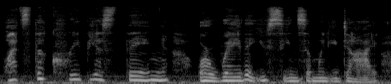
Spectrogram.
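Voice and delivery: eerie whispered question. Acted. Reading a creepy question to viewers in a whisper. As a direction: whisper it like a ghost story opener.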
